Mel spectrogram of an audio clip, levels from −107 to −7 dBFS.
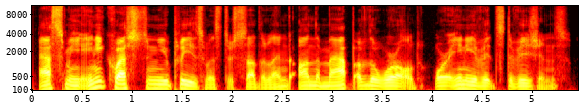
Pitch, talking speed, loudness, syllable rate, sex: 100 Hz, 210 wpm, -22 LUFS, 5.4 syllables/s, male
